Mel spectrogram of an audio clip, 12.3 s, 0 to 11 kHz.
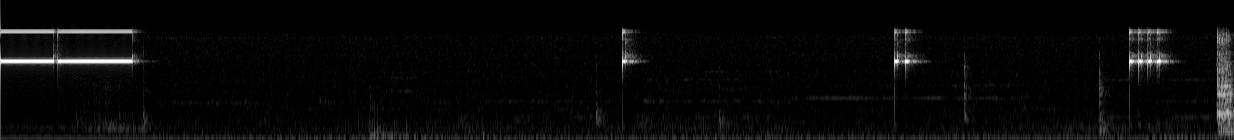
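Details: T580: high-pitched beeps in short bursts, some in groups of three, repeating irregularly after connecting a new flight controller; unexplained warning.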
